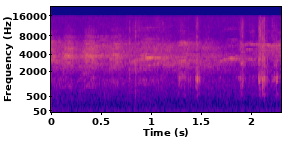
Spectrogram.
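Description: Steady, high-pitched animal chirping in the background, with a few light taps of small cardboard spark plug boxes being handled, about one and a half seconds in and again near the end.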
